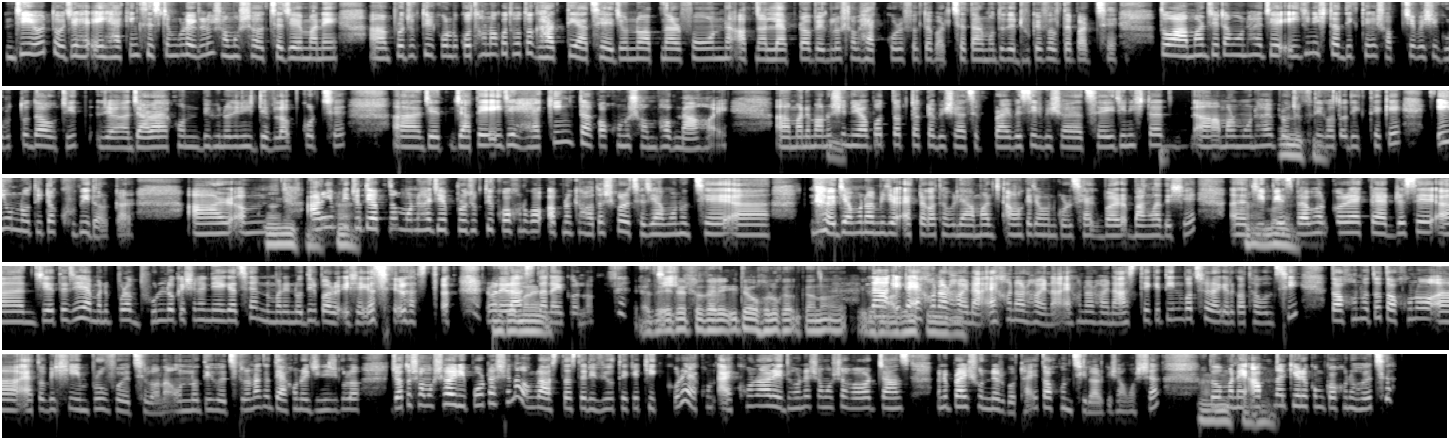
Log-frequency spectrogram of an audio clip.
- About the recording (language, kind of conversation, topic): Bengali, unstructured, কোন প্রযুক্তিগত উদ্ভাবন আপনাকে সবচেয়ে বেশি আনন্দ দিয়েছে?
- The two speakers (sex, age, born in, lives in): female, 25-29, Bangladesh, United States; male, 60-64, Bangladesh, Bangladesh
- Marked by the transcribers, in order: none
